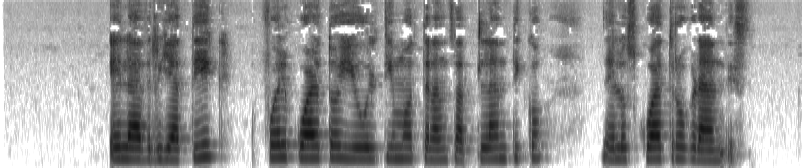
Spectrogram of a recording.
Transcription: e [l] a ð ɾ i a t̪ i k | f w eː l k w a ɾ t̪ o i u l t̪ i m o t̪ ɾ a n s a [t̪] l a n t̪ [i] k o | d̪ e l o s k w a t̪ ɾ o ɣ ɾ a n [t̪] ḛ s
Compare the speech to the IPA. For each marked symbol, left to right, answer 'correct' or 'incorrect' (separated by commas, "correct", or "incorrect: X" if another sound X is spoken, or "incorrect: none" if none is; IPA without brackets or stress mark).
correct, correct, correct, incorrect: d̪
